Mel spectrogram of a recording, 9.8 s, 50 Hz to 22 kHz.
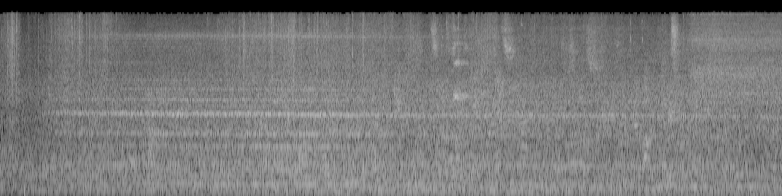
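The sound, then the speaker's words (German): An electric locomotive rumbles steadily as it slowly pulls the D300 express night train out of Berlin-Gesundbrunnen station, bound for Scandinavia: a continuous low mechanical drone with faint metallic hums and tones layered above it. “Langsam zieht die E-Lok den Schnellzug D300 aus dem Bahnhof Berlin-Gesundbrunnen.”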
